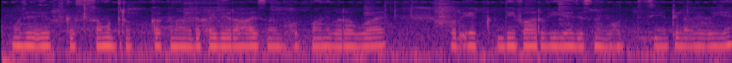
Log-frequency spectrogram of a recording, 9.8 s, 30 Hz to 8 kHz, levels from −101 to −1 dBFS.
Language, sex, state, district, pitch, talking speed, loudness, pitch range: Hindi, male, Maharashtra, Sindhudurg, 140 Hz, 165 wpm, -47 LUFS, 135-145 Hz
